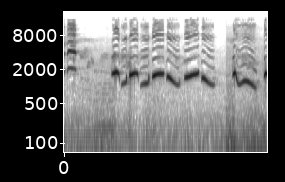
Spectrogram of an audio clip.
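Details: White-cheeked laughingthrush, wild-style varied song with a female calling, used to train captive birds: a high note, a pause, then a string of rich whistled phrases rising and falling, ending in sliding looped whistles.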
